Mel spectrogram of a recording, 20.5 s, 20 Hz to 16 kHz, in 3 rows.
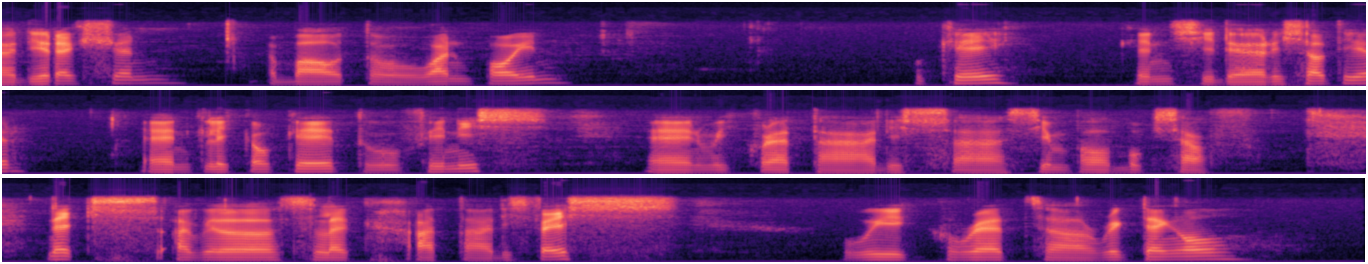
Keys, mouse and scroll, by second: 2.9 1, 3.8 click, 5.0 middle click, 8.7 click, 9.5 middle click, 13.2-16.1 scroll down 1.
